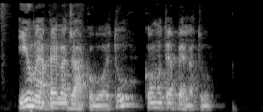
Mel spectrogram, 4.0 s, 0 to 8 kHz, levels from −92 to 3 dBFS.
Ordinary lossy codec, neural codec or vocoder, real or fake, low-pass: MP3, 64 kbps; none; real; 7.2 kHz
